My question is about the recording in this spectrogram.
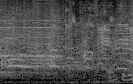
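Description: Gymnasium game sound at a college basketball game: crowd noise after a made three-pointer, with held tones in the first half and a few short high squeaks on the court later on.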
